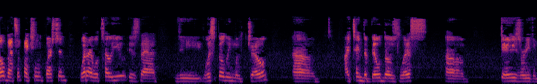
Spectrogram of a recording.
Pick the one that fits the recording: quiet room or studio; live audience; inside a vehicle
inside a vehicle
